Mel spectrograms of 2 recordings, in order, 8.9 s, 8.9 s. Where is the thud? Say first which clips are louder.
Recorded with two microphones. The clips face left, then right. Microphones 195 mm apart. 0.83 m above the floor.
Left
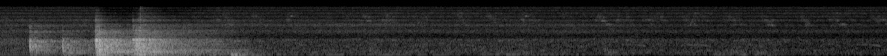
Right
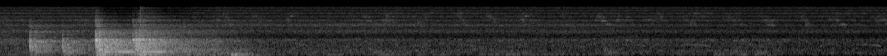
Left 1 dB; 15° left (ahead or behind), 0.6 m.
